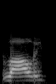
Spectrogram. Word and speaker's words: Lally: how you say it Lally productions I took it from my name Lally production it was a you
